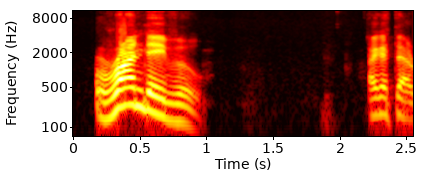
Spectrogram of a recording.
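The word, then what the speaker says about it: rendezvous: uh Mandy that's one for you all right pronounce that one horribly it's not English also not English uh R rendevu I got that right right yes right we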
